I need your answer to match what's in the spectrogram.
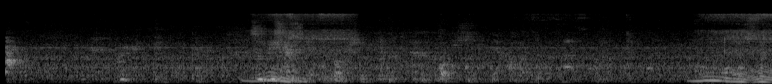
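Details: Dog sleeping very deeply after an 11-hour car drive, snoring: rough, rattling snores with some squeaky, whistling breath sounds over a noisy room background.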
